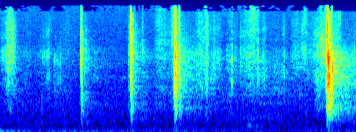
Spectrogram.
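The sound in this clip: A deck of playing cards is shuffled, faint and crisp: a few sharp snaps at irregular intervals, with soft rustling between them.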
